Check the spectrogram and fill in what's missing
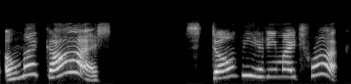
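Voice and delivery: high, startled protest; alarmed exclamation. Retold or imitated. To the unseen throwers, a high startled protest. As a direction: voice jumps up, shocked at the truck. Pine cones hitting her truck.

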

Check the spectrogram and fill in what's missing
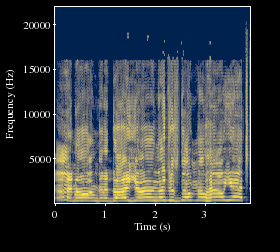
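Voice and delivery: very high, slow, drawn-out cry; hammed-up loud, laughing lament; mock tormented wail. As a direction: wail it out like a cursed soul escaping. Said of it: "generational curse escaping their body".

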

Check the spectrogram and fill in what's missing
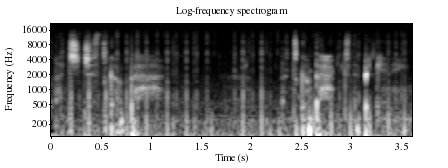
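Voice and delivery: very soft, unvoiced-sounding hushed whisper; mock ASMR host whispering. Shown as a demonstration. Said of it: "that I do an A S M R podcast".

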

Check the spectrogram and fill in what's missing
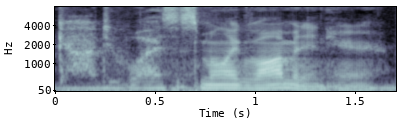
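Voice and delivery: hushed, breathy whisper of a groggy retold thought. Groggy guy in the bathroom smelling vomit, whispering. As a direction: keep it to a secret whisper.

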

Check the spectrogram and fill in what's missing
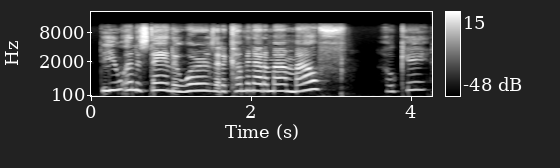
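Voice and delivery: very high, squeaky mimicry; movie-line impression. Quoting Rush Hour to himself, high-pitched impression. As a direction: throw out the line in a comic falsetto.

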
